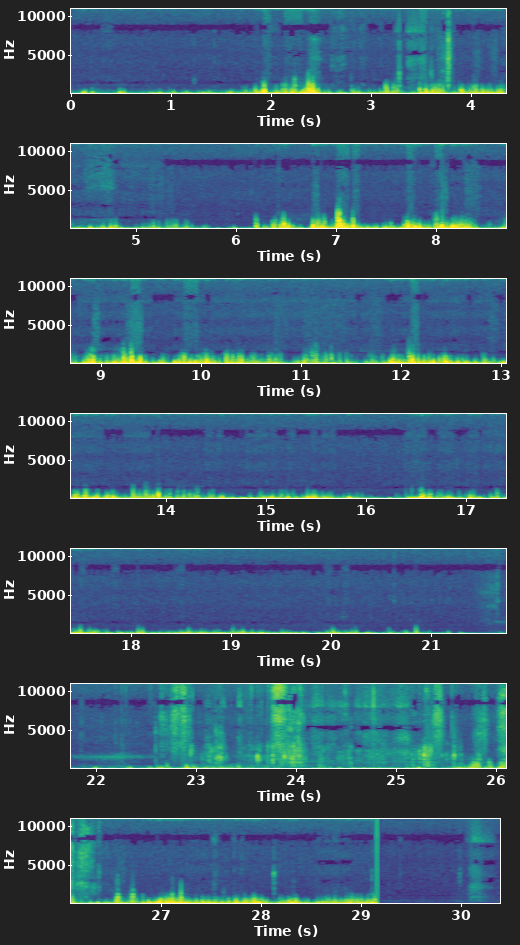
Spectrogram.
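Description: Footsteps crunching over loose, rocky gravel ground, with a heavy low rumble of wind buffeting the microphone; it cuts off suddenly near the end.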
